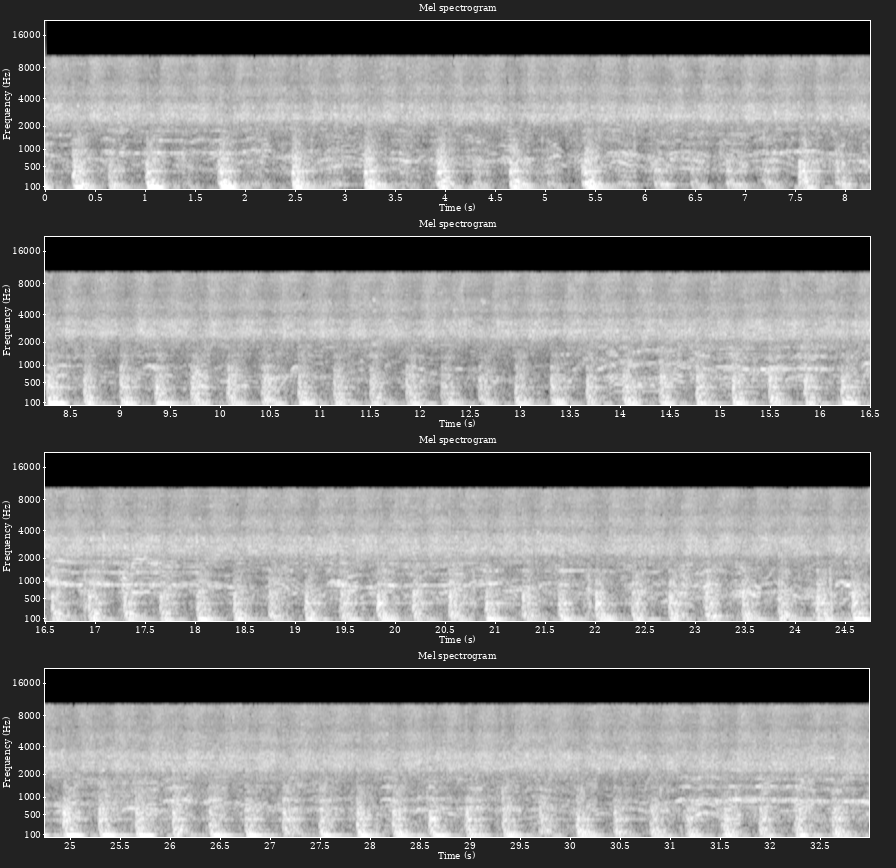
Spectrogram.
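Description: Powwow drum group beating a large bass drum in a steady fast beat and singing a jingle dress song, with loud accented strokes about once a second in the first few seconds. The tin cones on the dancers' jingle dresses rattle along with the drum.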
